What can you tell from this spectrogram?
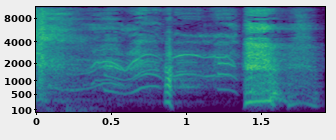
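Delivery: a high, bursting laugh of scorn; defiant laugh. Acted. Preacher laughing in the face of judgment, high defiant laugh. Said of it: "We laugh in its face".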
